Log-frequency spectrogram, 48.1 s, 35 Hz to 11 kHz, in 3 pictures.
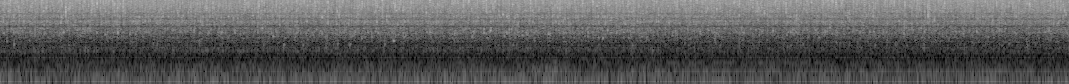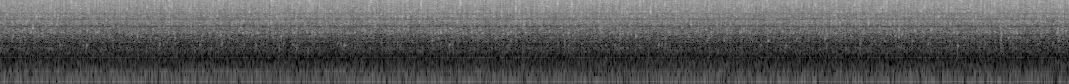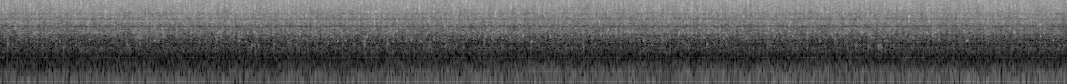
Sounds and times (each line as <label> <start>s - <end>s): very quiet Ry Pirot stream, flowing 0.0s - 48.0s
